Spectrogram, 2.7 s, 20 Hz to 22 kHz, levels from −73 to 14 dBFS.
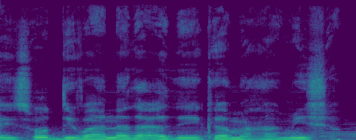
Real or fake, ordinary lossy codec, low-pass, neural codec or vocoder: real; none; none; none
